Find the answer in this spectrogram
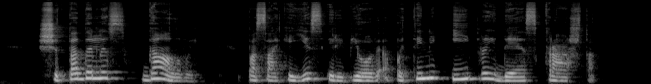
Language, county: Lithuanian, Klaipėda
